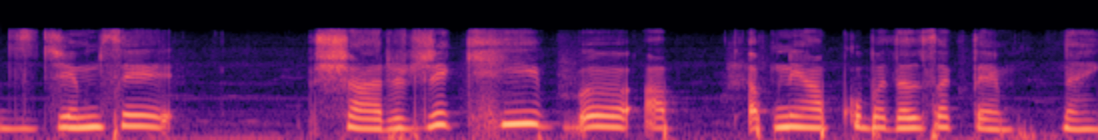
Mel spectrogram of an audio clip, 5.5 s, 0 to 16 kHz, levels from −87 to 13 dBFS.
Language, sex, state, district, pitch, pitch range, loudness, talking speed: Hindi, female, Delhi, New Delhi, 245 Hz, 225-265 Hz, -13 LUFS, 130 wpm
